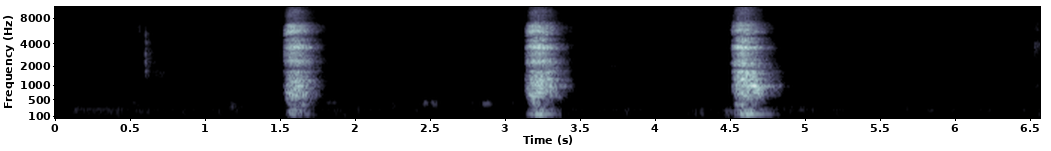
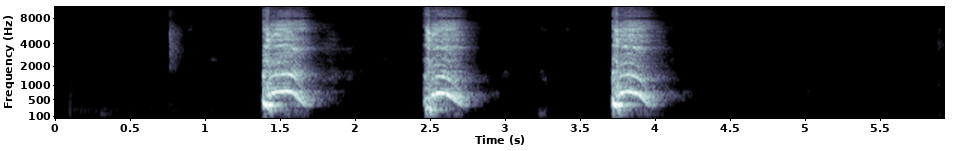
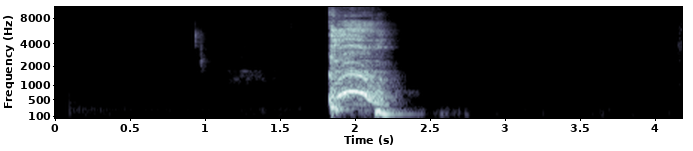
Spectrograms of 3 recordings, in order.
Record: {"exhalation_length": "6.6 s", "exhalation_amplitude": 20814, "exhalation_signal_mean_std_ratio": 0.23, "three_cough_length": "5.9 s", "three_cough_amplitude": 32767, "three_cough_signal_mean_std_ratio": 0.31, "cough_length": "4.2 s", "cough_amplitude": 30878, "cough_signal_mean_std_ratio": 0.26, "survey_phase": "beta (2021-08-13 to 2022-03-07)", "age": "45-64", "gender": "Male", "wearing_mask": "No", "symptom_none": true, "smoker_status": "Never smoked", "respiratory_condition_asthma": false, "respiratory_condition_other": false, "recruitment_source": "Test and Trace", "submission_delay": "0 days", "covid_test_result": "Negative", "covid_test_method": "LFT"}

